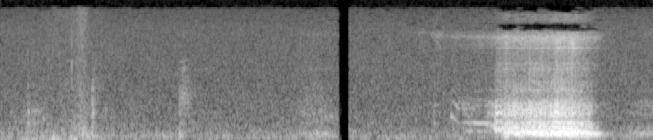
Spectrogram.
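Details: Snoring: a single loud, low, rough snore on an in-breath after quiet breathing.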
